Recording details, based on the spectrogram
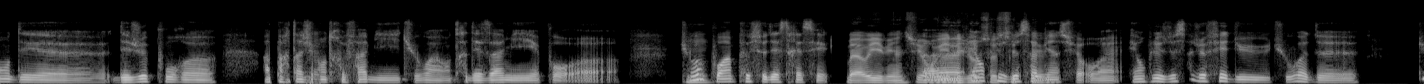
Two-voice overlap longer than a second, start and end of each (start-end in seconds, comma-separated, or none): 9.2-10.6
